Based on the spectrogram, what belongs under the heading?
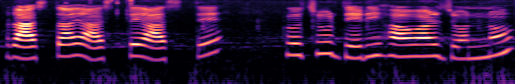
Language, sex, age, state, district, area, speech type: Bengali, female, 30-45, West Bengal, Jhargram, rural, spontaneous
